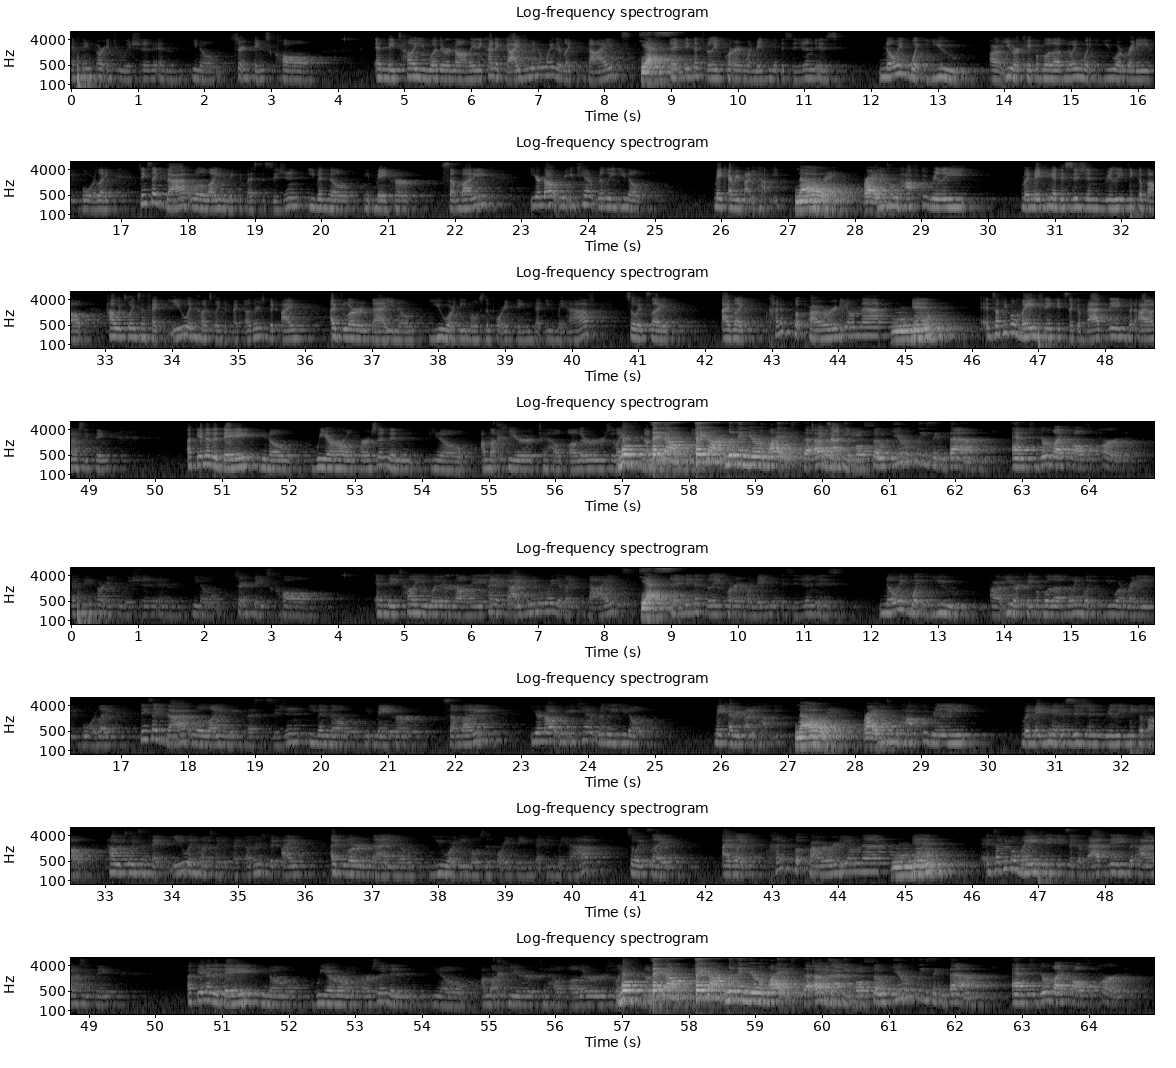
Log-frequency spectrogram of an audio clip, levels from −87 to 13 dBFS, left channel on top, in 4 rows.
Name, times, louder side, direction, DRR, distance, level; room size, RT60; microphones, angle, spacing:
voice 1, 0.0-3.6 4.5-8.4 9.0-11.5 12.1-13.4 13.8-21.3 21.8-22.8 23.1-24.8 25.9-26.9 27.5-27.7 28.3-29.7 30.5-32.6 33.0-35.9 36.4-40.3 40.8-41.5 42.2-42.6 42.9-44.6 45.1-45.5 46.1-49.7 50.5-52.1 52.3-54.6 54.9-57.0 57.3-58.1 59.9-60.7, left 3 dB, 50° left, 6 dB, 0.4 m, -43 dB
voice 2, 8.5-8.9 27.1-27.6 28.1-28.4 44.8-45.4 56.9-60.1 60.5-62.3 62.8-64.6, equal, 5° left, -1 dB, 0.8 m, -31 dB
8.6 x 4.8 x 3.3 m, 1.4 s
head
